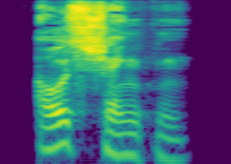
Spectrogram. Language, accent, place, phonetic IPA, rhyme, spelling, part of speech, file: German, Germany, Berlin, [ˈaʊ̯sˌʃɛŋkn̩], -aʊ̯sʃɛŋkn̩, ausschenken, verb, De-ausschenken.ogg
- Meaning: to pour, to pour out, to sell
